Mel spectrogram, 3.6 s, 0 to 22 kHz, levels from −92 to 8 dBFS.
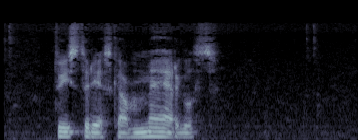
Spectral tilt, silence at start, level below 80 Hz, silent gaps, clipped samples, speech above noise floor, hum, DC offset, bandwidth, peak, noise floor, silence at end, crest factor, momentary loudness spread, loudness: -5 dB/octave; 0.55 s; -64 dBFS; none; under 0.1%; 40 dB; none; under 0.1%; 11.5 kHz; -12 dBFS; -67 dBFS; 1.45 s; 18 dB; 10 LU; -28 LUFS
